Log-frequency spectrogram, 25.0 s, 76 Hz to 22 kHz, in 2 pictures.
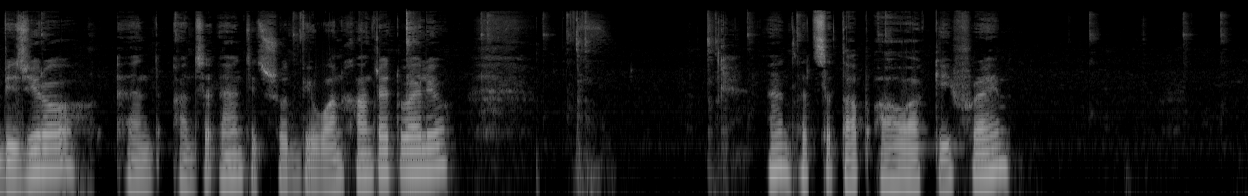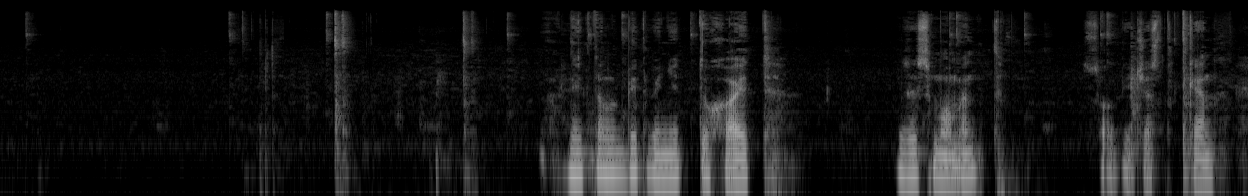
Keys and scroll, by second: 3.4 KP_1, 3.4 KP_0, 3.6 KP_0, 4.0 Return, 5.7 space, 10.9 F9, 12.9 ctrl+z, 15.7 space, 24.5 alt+[.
